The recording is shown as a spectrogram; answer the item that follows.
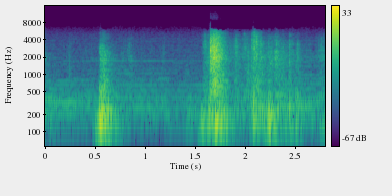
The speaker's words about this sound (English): we must break open that door.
